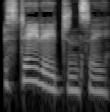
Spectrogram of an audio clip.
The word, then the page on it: estate agency: American English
